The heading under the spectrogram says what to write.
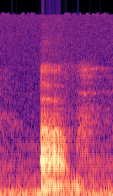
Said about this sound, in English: And again with the throat and the breathing.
